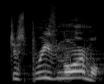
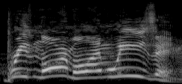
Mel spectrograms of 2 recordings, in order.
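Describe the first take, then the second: First: Raised pitch, contained volume; acted nurse coaching; insistent instruction. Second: Very high, loud echo; acted exasperated shout; incredulous outburst. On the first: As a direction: tell the patient firmly. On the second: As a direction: fling it back in panicked outrage. Patient's outraged echo.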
